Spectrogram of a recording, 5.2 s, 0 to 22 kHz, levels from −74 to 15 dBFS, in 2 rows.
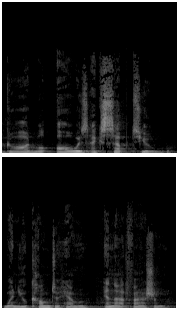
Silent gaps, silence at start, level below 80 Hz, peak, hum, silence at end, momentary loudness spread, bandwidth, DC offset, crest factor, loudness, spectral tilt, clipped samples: none; 0 s; -64 dBFS; -10 dBFS; none; 0.1 s; 10 LU; 15.5 kHz; under 0.1%; 20 dB; -28 LUFS; -4.5 dB/octave; under 0.1%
